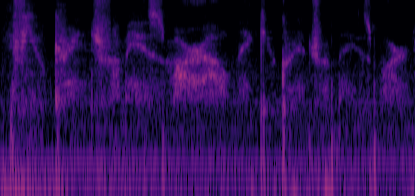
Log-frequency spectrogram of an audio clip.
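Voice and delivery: soft breathy ASMR whisper into the mic; ASMR whisper for the stream. Acted. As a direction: whisper close and intimate like an ASMR video.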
